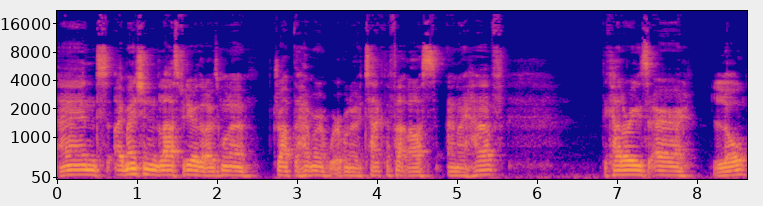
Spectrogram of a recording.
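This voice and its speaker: In a room with an audible echo, a man speaks at a moderate pace in a fairly low, monotone voice with flat intonation. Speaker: natural bodybuilder and personal trainer. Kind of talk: casual vlog chat. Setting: sitting at desk.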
